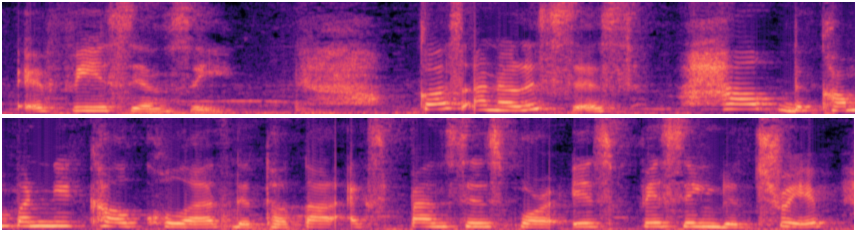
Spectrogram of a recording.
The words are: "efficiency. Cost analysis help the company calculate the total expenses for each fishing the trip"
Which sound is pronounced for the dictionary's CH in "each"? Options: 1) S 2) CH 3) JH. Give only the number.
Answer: 1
